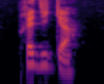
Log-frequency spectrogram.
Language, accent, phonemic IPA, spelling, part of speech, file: French, France, /pʁe.di.ka/, prédicat, noun, LL-Q150 (fra)-prédicat.wav
- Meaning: predicate (all meanings)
